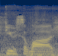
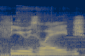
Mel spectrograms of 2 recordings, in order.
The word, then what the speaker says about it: fuselage: Found out that it was actually pronounced fuselage, not fuse. The truth burns clear.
